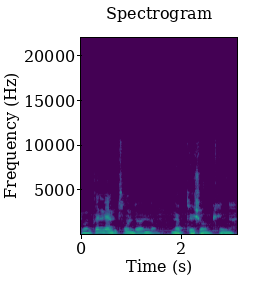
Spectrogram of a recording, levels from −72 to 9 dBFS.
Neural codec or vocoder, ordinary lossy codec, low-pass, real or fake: codec, 44.1 kHz, 7.8 kbps, Pupu-Codec; MP3, 96 kbps; 10.8 kHz; fake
